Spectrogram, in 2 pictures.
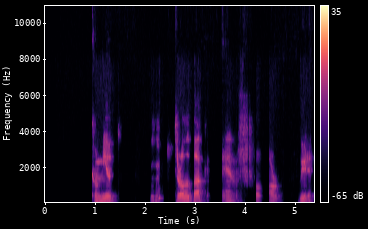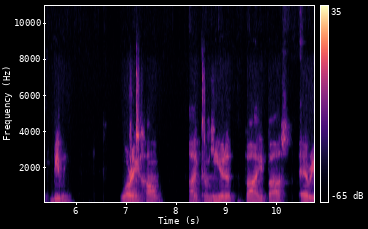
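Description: A man speaks calmly and clearly into a microphone, close up.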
